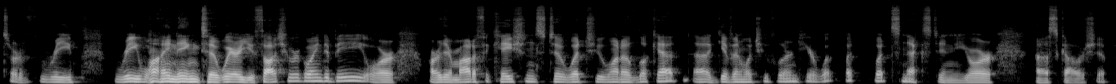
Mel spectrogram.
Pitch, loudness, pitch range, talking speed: 120 Hz, -22 LUFS, 110-135 Hz, 205 wpm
